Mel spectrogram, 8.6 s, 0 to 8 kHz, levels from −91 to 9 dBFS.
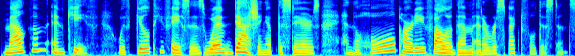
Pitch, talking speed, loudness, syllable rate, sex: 195 Hz, 145 wpm, -22 LUFS, 4.3 syllables/s, female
